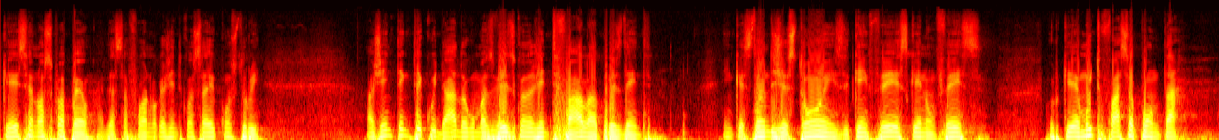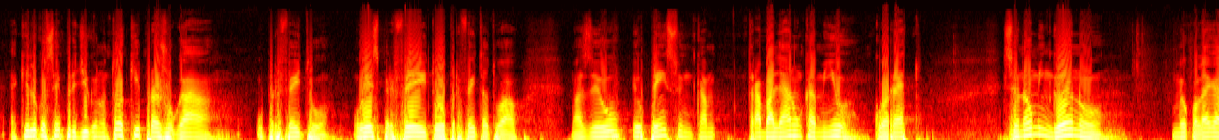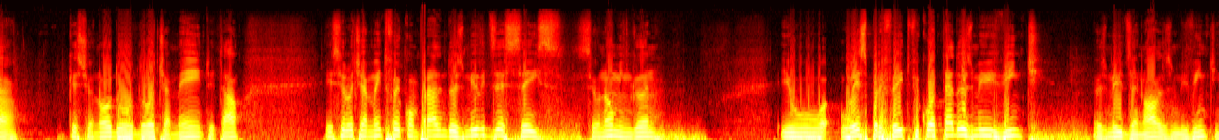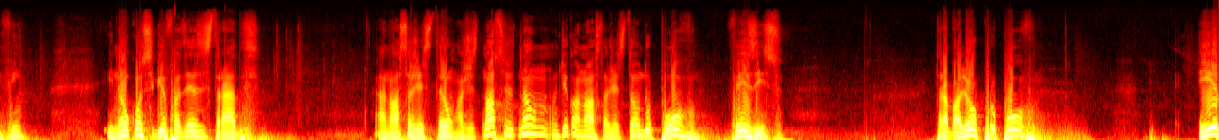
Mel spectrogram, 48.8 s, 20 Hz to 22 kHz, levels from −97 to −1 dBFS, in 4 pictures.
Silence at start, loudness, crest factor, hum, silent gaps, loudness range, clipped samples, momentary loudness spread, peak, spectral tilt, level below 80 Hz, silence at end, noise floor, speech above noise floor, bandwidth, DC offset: 0.05 s; -13 LUFS; 12 dB; none; none; 4 LU; 0.6%; 12 LU; 0 dBFS; -10 dB/octave; -22 dBFS; 0 s; -51 dBFS; 40 dB; 10.5 kHz; under 0.1%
